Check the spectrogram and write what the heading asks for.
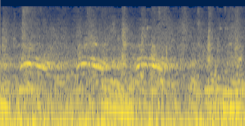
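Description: A bird calling: a run of short rising-and-falling notes, about one every half second.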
